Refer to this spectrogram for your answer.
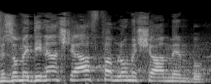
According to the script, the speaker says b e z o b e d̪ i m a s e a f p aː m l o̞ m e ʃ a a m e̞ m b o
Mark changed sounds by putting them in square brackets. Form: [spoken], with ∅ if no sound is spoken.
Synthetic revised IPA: [v] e z o [m] e d̪ i [n] a [ʃ] e a f p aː m l o̞ m e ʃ a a m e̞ m b o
